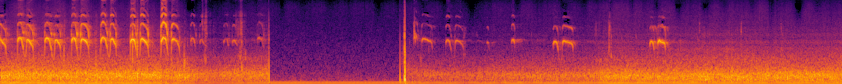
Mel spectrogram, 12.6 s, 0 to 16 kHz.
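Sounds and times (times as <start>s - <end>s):
Chatham Island oystercatcher piping: 0.0s - 4.0s, 6.0s - 10.6s
sharp click: 6.0s - 6.3s
steady rushing noise: 7.4s - 12.6s.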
